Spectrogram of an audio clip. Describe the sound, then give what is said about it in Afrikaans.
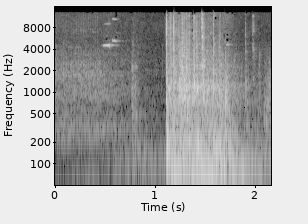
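Large warehouse doors are shut by police with a sudden loud crash, followed by a heavy rattling rumble that lingers for about a second after a quiet lead-in. “Toe die trok veilig in die pakhuis is, maak die polisie die deure toe.”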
